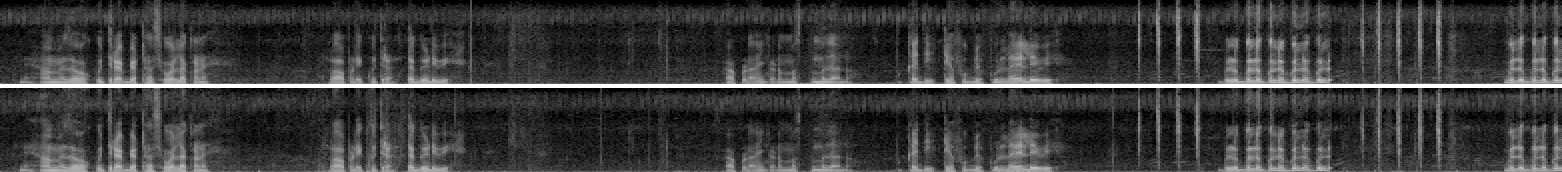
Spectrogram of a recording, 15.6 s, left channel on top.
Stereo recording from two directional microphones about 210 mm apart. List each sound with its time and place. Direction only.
0.2 s speech: 20° right (ahead or behind)
3.2 s speech: 10° right (ahead or behind)
7.3 s speech: centre (ahead or behind)
11.3 s a sound: centre (ahead or behind)
15.0 s speech: centre (ahead or behind)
